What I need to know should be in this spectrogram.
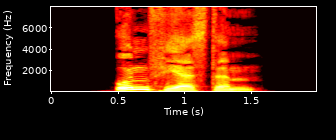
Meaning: strong dative masculine/neuter singular superlative degree of unfair
- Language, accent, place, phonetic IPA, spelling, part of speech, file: German, Germany, Berlin, [ˈʊnˌfɛːɐ̯stəm], unfairstem, adjective, De-unfairstem.ogg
